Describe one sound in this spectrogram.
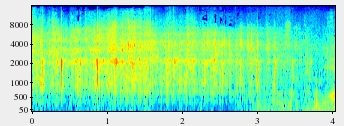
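A crowd claps in steady applause.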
